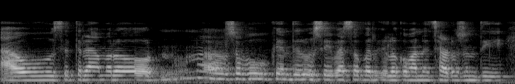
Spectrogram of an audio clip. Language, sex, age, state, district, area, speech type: Odia, female, 30-45, Odisha, Jajpur, rural, spontaneous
